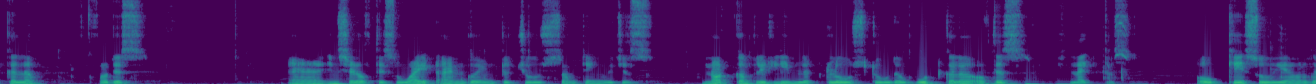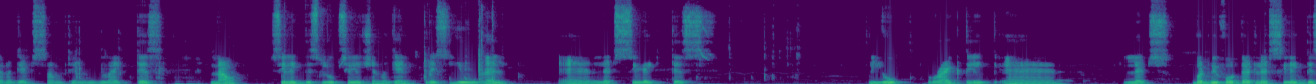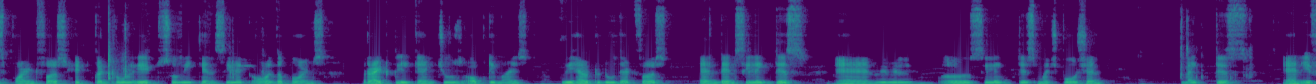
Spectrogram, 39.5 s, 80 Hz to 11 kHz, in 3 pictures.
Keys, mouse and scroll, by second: 9.6 scroll down 1, 11.3-13.0 alt+drag, 13.0-13.6 scroll up 2, 14.2 alt+middle click, 14.9 scroll up 1, 16.0 click, 16.7 scroll up 1, 17.6 typing, 20.1 click, 20.8 shift+click, 22.3 right click, 25.7 click, 27.4 ctrl+a, 27.7 scroll down 1, 29.5 right click, 30.8 click, 31.7 scroll up 1, 33.6 click, 37.6 scroll up 1.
